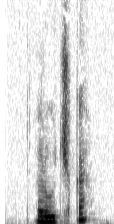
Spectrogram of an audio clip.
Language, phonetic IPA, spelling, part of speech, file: Russian, [ˈrut͡ɕkə], ручка, noun, Ru-ручка.ogg
- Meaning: 1. diminutive of рука́ (ruká): small hand 2. handle, crank 3. knob 4. grip 5. chair arm 6. lever (for controlling a mechanical device) 7. pen (writing instrument) 8. pen holder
